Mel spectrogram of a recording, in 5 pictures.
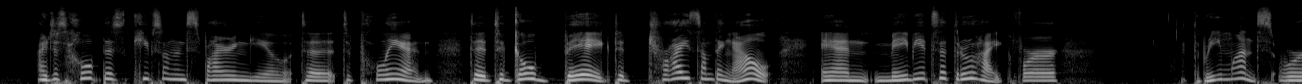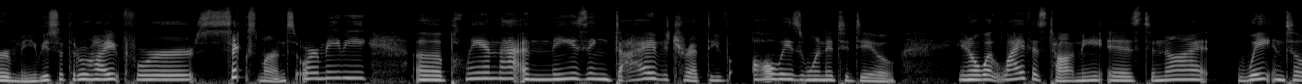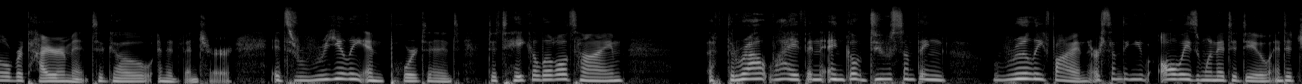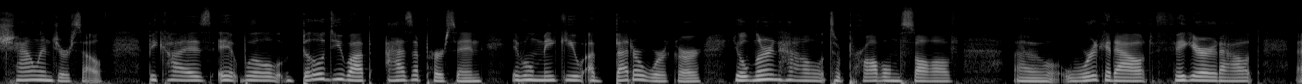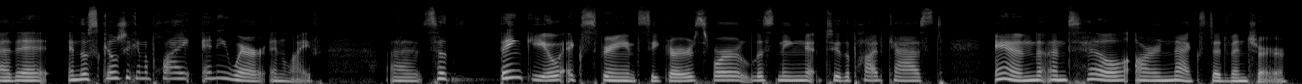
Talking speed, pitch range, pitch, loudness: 140 wpm, 170-225 Hz, 195 Hz, -30 LUFS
